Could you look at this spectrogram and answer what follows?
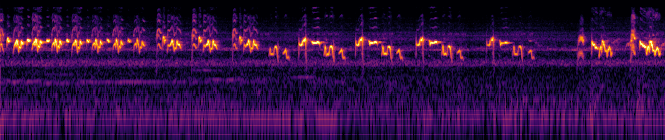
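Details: Sooty-headed bulbul, a lively caged singer, calling to companions, used as a lure for wild bulbuls in forest; rapid bright chirpy notes, then repeated short two- and three-note bubbling phrases, clear and loud.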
